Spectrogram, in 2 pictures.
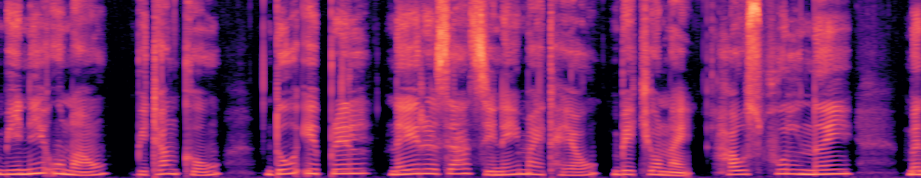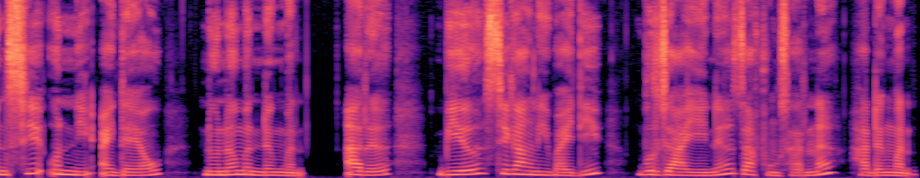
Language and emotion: Bodo, neutral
